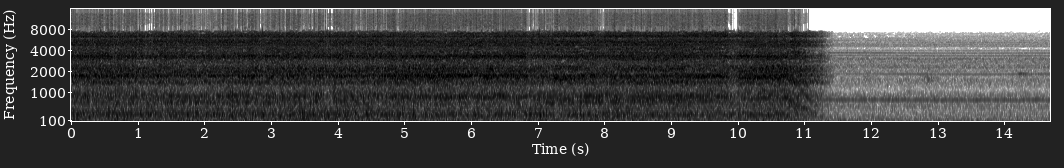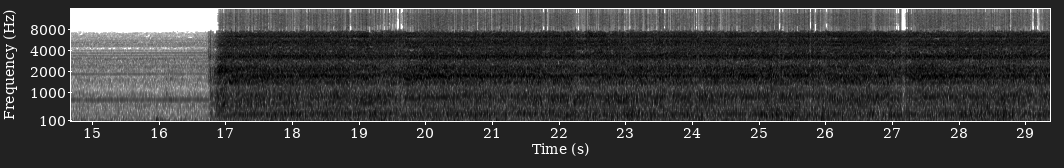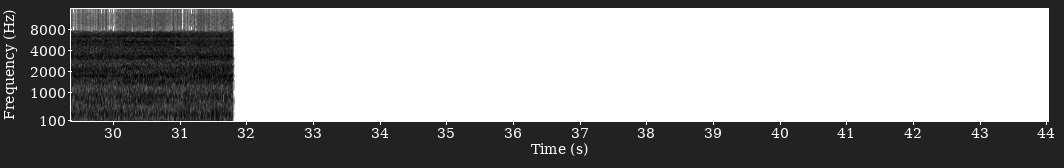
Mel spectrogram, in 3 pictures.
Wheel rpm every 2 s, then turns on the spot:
230, 230, 220, 220, 220, 120, 0, 0, 80, 230, 230, 230, 230, 220, 230, 220, 90, 0, 0, 0, 0, 0.
none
